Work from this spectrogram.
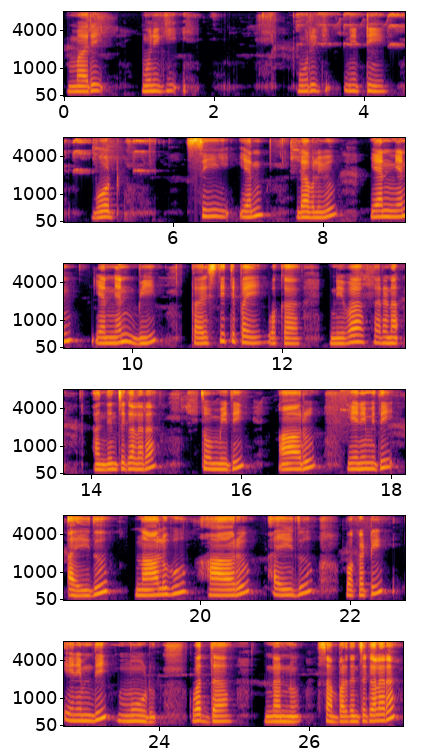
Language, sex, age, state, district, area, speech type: Telugu, female, 45-60, Andhra Pradesh, Krishna, rural, read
